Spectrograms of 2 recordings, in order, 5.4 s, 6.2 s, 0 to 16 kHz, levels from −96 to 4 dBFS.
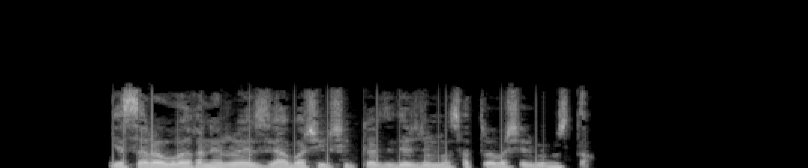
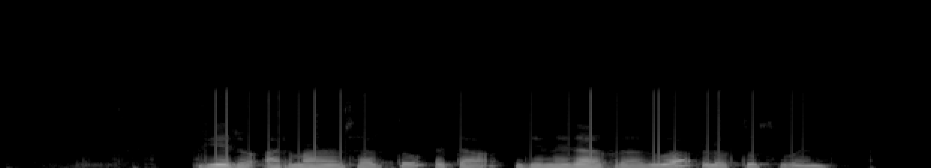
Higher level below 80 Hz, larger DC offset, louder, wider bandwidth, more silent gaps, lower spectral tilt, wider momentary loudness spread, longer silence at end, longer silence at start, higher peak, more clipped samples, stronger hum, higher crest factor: first, -56 dBFS vs -76 dBFS; neither; first, -24 LUFS vs -44 LUFS; about the same, 8 kHz vs 7.4 kHz; neither; second, -5 dB/octave vs -8.5 dB/octave; about the same, 8 LU vs 10 LU; first, 1.45 s vs 0.7 s; second, 0.75 s vs 1.3 s; first, -10 dBFS vs -26 dBFS; neither; neither; about the same, 16 dB vs 18 dB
